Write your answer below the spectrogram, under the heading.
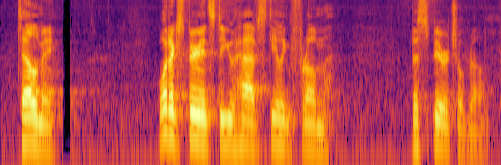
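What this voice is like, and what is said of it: Villainous accent. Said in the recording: “do you hear his accent? ... So villainous.”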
